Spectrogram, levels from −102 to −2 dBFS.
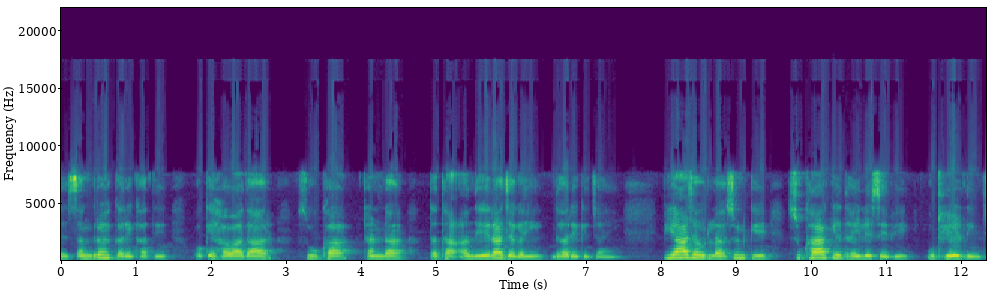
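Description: Throughout the speech, a 50 Hz buzz rides on the signal and vanishes in pauses. This is a resampler restarted on every block: each 20 ms block was converted alone, consistent with 16 kHz to 48 kHz, leaving a small error at every block edge.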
